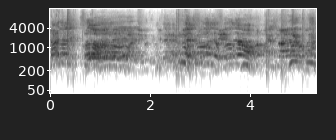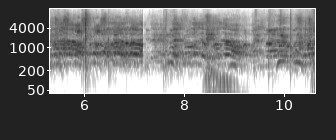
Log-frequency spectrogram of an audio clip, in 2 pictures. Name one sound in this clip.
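Boxing gloves thud against pads.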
